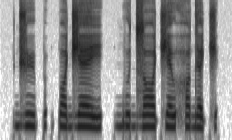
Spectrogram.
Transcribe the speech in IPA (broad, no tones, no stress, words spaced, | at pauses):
d͡ʒʉp | pɔd͡ʒɛi̯ | bud͡zɔ t͡ʃɛu̯hɔdət͡ʃ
